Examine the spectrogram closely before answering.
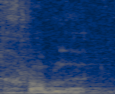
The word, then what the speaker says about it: Grobbelaar: If you took one B out of my name and one A, yes, and substituted the last A for an E, it'll be pronounced Grobbelaar, and that actual pronunciation in Dutch means clumsy.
